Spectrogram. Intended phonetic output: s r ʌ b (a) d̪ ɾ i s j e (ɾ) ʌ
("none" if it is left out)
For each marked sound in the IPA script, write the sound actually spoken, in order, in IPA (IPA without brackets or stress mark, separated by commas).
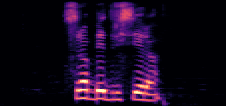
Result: e, ɾ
